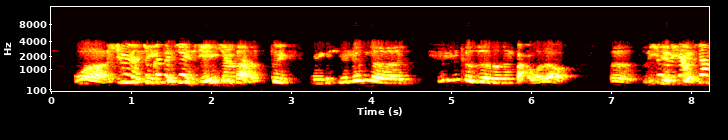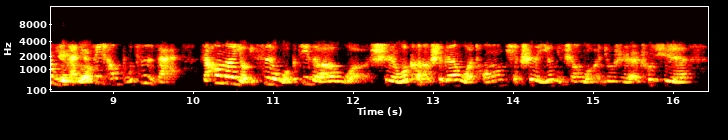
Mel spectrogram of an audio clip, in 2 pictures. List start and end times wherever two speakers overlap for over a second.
0.7-2.6, 7.5-8.8

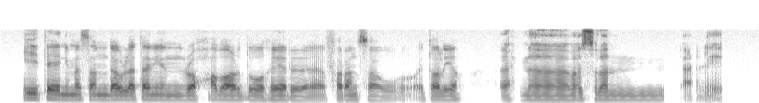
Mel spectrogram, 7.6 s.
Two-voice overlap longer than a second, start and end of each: none

